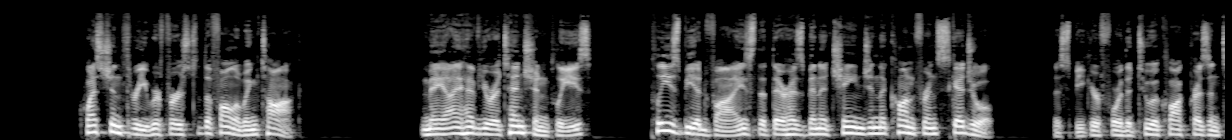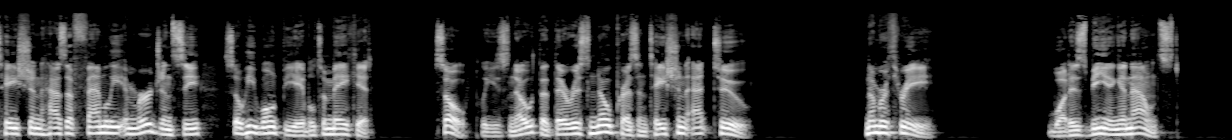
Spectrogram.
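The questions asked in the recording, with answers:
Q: What is being announced?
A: A conference schedule change: the 2 o'clock presentation is cancelled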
